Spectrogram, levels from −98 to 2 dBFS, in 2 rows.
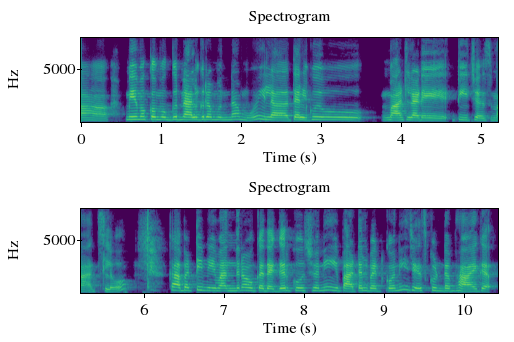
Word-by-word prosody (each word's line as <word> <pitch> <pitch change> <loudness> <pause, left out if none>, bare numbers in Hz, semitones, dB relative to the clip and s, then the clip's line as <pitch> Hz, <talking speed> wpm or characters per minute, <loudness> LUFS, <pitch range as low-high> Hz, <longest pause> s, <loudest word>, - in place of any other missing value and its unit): ఆ! - - +2 0.6
మేము 270 0 +6
ఒక 270 - +2
ముగ్గురు, 250 +1 -1
నలుగురం 250 +1 +3
ఉన్నాము. 240 -1 -6 0.2
ఇలా 230 -3 +3 0.2
తెలుగు 240 +2 +2 0.9
మాట్లాడే 215 0 +4 0.3
టీచర్స్ 210 -3 -3
మ్యాథ్స్‌లో. 190 - -4 0.7
కాబట్టి 285 +1 +3
మేమందరం 250 +2 +1
ఒక 245 -2 +2
దగ్గర 235 +3 +3
కూర్చొని, 260 +2 -3
ఈ - - -4
పాటలు 230 +3 +3
పెట్టుకొని 240 +6 -3
చేసుకుంటాం 240 -1 -2
హాయిగా. 210 0 +3
245 Hz, 120 wpm, -22 LUFS, 230-260 Hz, 0.9 s, మేము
